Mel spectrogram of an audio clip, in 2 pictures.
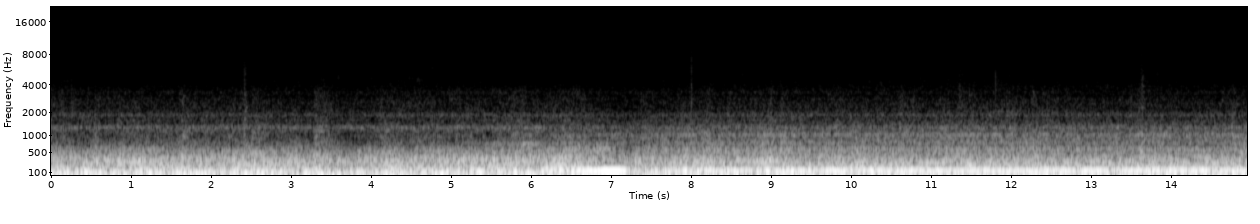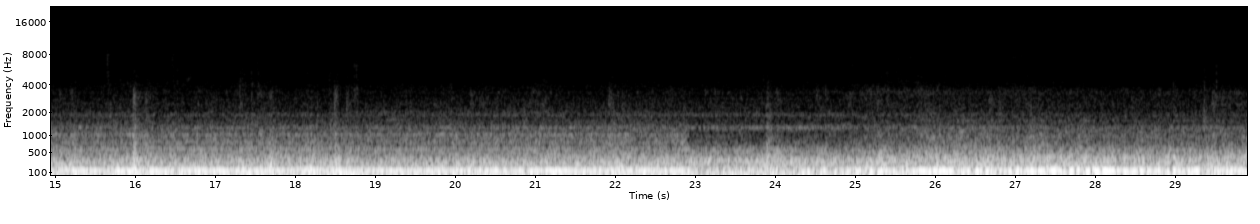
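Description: Cabin noise of a JR Kyushu 787 series electric limited express train running along the line: a steady low rumble. A deeper hum sets in about seven seconds in, drops away briefly about three quarters of the way through, then returns.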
